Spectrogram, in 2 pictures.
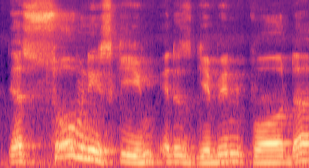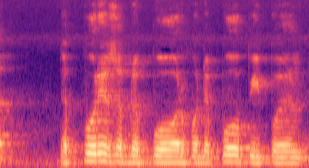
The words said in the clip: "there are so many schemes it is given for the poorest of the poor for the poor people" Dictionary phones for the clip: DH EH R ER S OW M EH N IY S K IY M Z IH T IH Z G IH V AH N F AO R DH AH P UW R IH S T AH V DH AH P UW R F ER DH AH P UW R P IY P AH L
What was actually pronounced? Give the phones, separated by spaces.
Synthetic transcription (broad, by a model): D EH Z S OW M EH N IY S K IY M IH T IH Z G IH V AH N F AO R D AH P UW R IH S AH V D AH P UW R F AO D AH P UW R P IY P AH L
